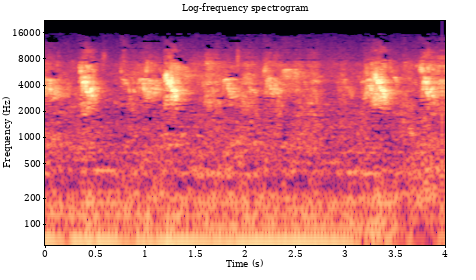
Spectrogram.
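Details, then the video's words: Canary singing in a natural setting, giving scattered short bursts of high, sharp chirps and trills at uneven intervals against a soft steady low background hum. "CANÁRIO CANTADO NA NATUREZA"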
